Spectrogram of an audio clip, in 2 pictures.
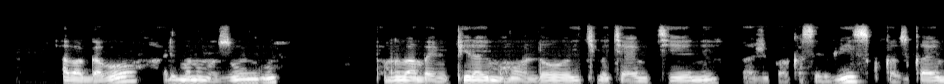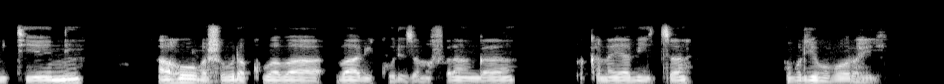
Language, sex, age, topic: Kinyarwanda, male, 36-49, finance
